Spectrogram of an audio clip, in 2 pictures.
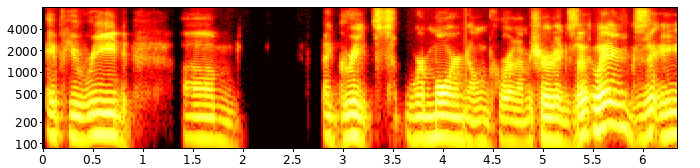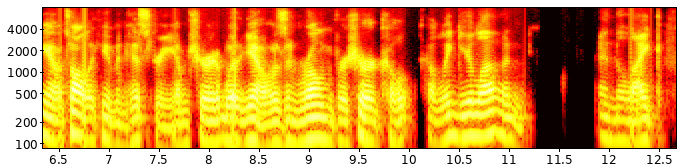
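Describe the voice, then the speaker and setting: A man's voice: lowish voice, moderate pace, a little mellow, highs cut off. A middle-aged man from Canada hosting a live stream, rambling with many fillers as he reads chat comments, his voice wearing out. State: losing his voice.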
